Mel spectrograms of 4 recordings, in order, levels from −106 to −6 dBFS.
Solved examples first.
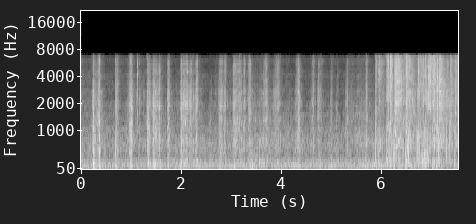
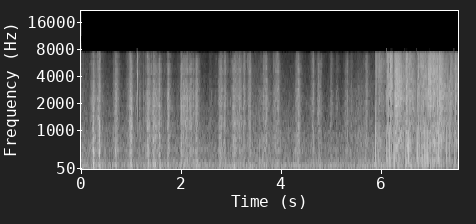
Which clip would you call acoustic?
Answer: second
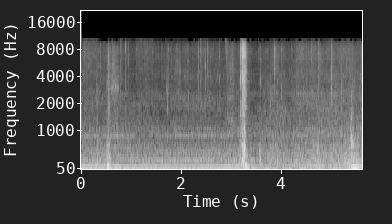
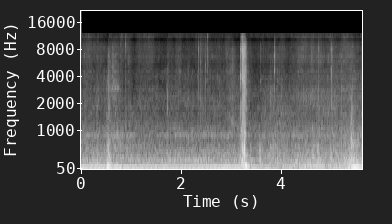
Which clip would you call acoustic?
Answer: first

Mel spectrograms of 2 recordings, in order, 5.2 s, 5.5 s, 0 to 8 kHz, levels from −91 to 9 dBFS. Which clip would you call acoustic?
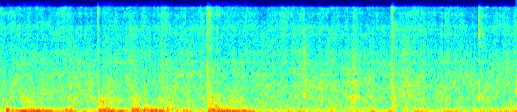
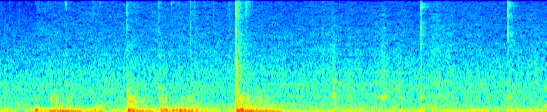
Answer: second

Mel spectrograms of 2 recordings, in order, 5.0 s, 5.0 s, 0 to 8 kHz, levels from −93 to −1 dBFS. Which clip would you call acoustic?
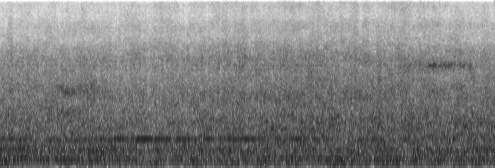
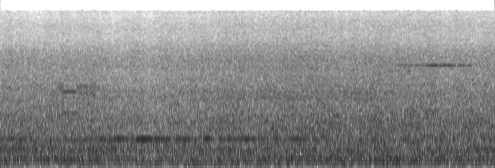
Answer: second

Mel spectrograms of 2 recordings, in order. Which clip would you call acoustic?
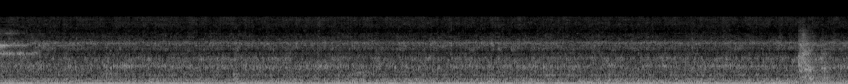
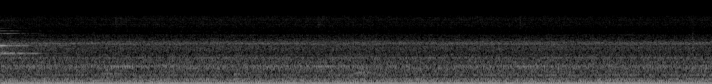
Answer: second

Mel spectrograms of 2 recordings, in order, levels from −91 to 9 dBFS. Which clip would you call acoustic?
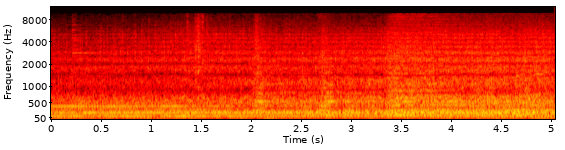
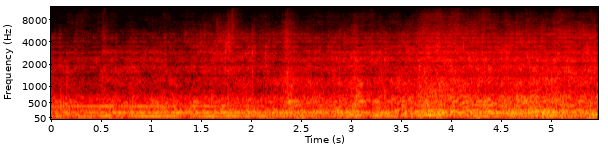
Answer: first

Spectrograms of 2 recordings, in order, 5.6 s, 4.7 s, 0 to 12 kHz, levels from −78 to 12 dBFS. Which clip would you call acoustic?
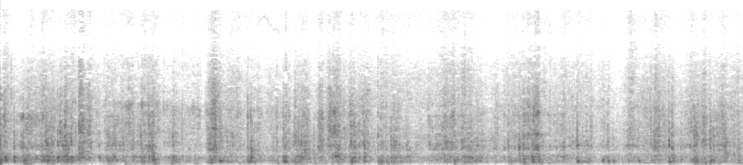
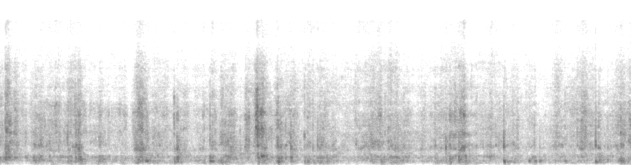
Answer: first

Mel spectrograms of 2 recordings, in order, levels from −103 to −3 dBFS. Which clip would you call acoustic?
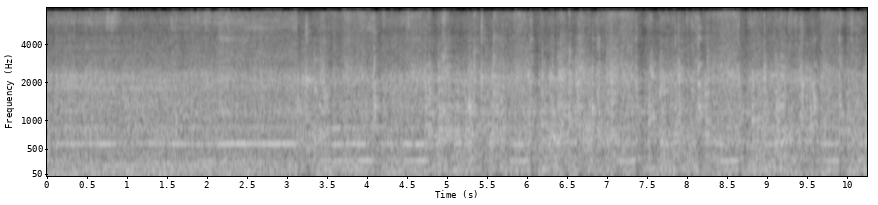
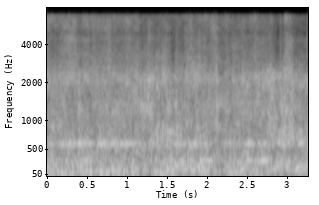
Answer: first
